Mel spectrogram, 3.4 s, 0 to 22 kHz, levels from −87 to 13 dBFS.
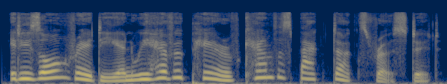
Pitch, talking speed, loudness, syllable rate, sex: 245 Hz, 235 wpm, -18 LUFS, 5.3 syllables/s, female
